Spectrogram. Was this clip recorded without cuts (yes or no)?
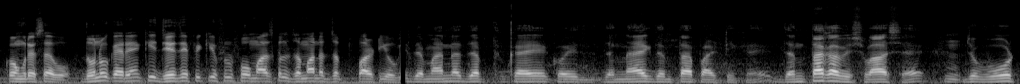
no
